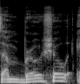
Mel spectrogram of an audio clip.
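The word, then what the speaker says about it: Ambrocio: It's Ambrosio, A-M-B, as in boy, R-O-C-I-O.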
